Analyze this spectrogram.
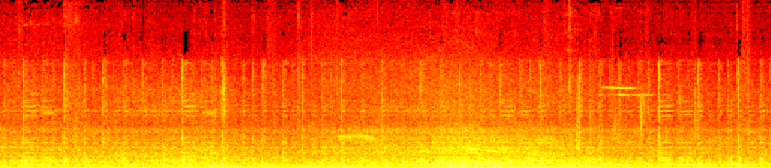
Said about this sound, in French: Attention sur voie neuve, le train va partir, veuillez monter en voiture et ne pas gêner la fermeture des portes sur voie neuve, attention au départ.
